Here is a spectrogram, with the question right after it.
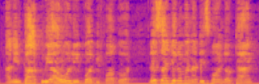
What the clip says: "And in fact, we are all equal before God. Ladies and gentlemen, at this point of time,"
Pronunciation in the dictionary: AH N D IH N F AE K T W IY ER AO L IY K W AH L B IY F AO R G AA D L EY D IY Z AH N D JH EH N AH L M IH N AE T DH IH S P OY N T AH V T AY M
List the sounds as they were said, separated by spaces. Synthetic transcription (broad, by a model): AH N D IH N P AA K W IY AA AO L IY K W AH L B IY F AO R G AA D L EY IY S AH N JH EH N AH M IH N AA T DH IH S P OY N T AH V T AY M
